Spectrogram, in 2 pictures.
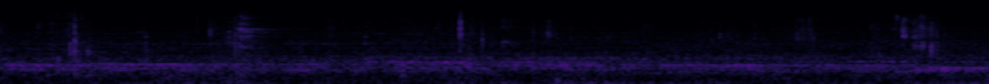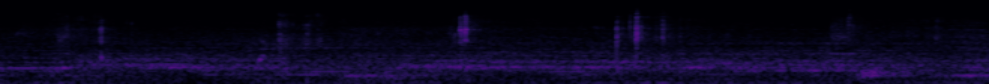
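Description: Close-miked chewing of a mouthful of food, with many short wet mouth clicks and smacks at irregular moments, a few a second; the sharpest come about two thirds of the way through.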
